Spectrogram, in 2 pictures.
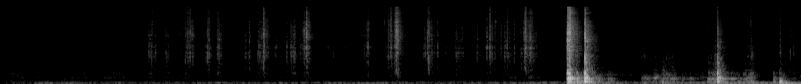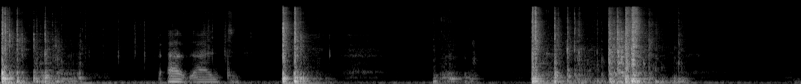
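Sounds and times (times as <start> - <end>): cube puzzle plastic clicks: 1.4 - 5.7, 7.6 - 11.4.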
